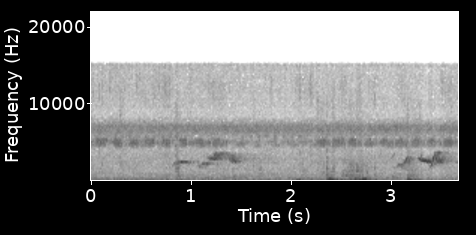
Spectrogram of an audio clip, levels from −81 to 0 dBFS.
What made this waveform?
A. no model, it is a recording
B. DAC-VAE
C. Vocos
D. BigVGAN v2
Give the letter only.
D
